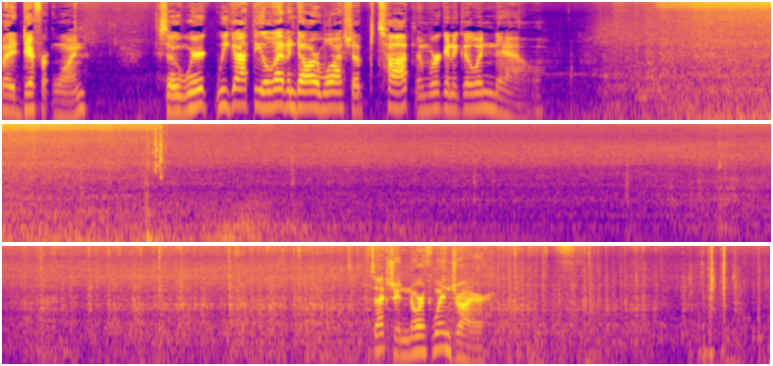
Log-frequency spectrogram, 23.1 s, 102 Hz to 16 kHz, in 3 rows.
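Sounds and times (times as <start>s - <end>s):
car cabin low rumble: 0.0s - 23.0s.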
